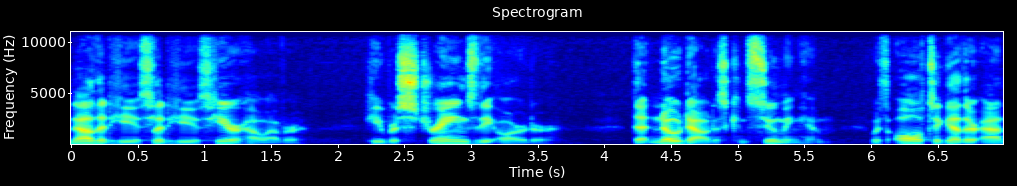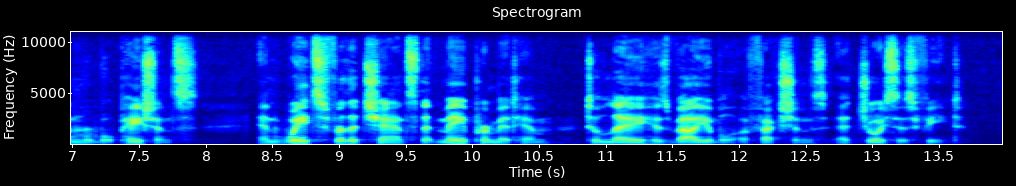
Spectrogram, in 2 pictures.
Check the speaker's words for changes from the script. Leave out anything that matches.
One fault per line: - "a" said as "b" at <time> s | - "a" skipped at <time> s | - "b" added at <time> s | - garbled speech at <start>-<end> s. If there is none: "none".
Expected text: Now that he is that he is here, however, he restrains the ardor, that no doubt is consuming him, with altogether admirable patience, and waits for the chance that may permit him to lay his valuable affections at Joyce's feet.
none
